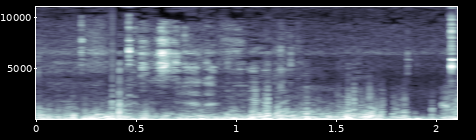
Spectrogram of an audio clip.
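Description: Wind gusting outdoors near water while fishing from a boat, a loud steady rumbling buffet across the microphone with faint rustling, and a voice briefly audible.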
